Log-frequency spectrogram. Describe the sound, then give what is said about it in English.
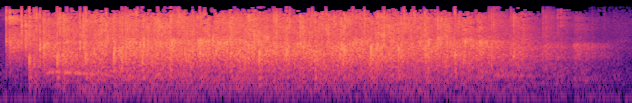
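An audience applauds wildly, a dense, loud wash of clapping that holds steady for several seconds before tapering off toward the end. No one speaks over it. “The audience applauded wildly.”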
